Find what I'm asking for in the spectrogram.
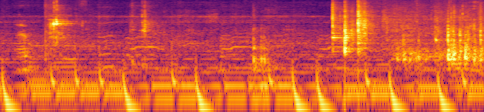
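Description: Light clinks and scrapes of diced vegetables and olive oil being tossed on a metal baking tray, with short bursts of clattering, over low background hum and some faint talk.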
